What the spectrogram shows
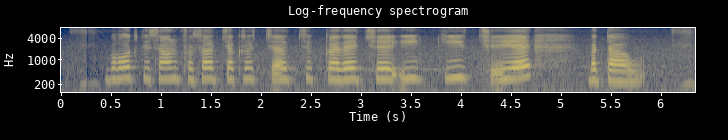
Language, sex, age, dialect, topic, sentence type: Maithili, female, 18-24, Angika, agriculture, question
